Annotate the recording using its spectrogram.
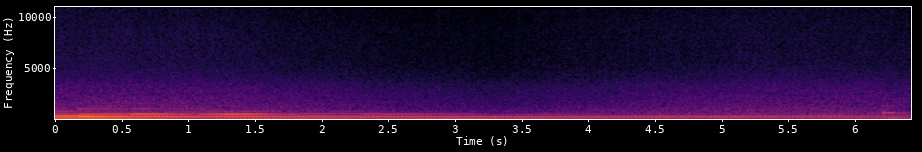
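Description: Gentle solo piano music over a soft, steady wash of ocean waves. A chord struck at the start rings and slowly fades away.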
